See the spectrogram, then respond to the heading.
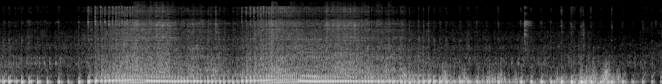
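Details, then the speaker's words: Coolster 110cc kids/youth ATV started through a dedicated solenoid trip: small single thumps at a steady, even idle, revving up smoothly and settling back to the same clean beat; normal idle. "So no issues there. It idles really well. It sounds good."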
